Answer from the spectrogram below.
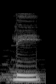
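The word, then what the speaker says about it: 李: with r and such Chinese words beginning with L are pronounced within or silent so the same surname is pronounced Li in Chinese and E in Korean contemporary Korean has seven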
